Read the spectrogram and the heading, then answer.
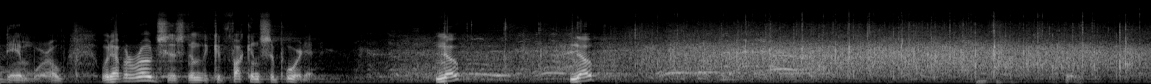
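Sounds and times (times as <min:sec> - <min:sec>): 
speech: 0:00.1 - 0:03.3, 0:04.4 - 0:04.8, 0:05.7 - 0:06.2
laughter: 0:03.6 - 0:08.0
partial audience applause: 0:04.6 - 0:11.5.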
